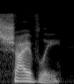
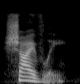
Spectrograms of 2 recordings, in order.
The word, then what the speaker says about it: Shively: And hey, while we're on Kentucky, after mastering a dare, your new pronunciation challenge is shively. It's shively.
